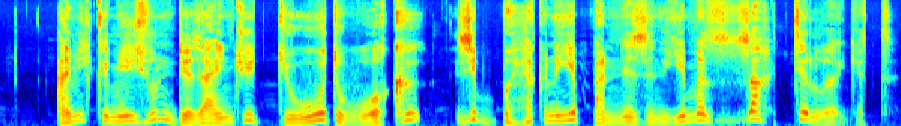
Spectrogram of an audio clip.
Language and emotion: Kashmiri, disgusted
